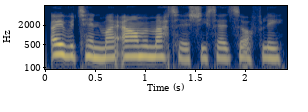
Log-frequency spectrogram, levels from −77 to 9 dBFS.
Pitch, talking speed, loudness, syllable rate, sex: 210 Hz, 175 wpm, -20 LUFS, 5.2 syllables/s, female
